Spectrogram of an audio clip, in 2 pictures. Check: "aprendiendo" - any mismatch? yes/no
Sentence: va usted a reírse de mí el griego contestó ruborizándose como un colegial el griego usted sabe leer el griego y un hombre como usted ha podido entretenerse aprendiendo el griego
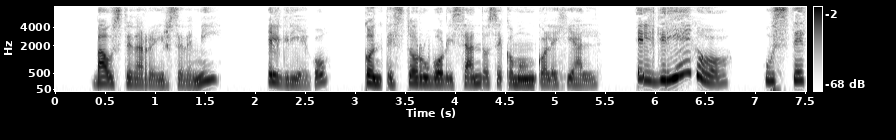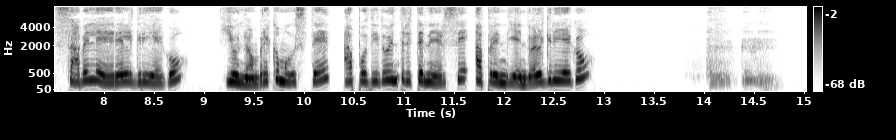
no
